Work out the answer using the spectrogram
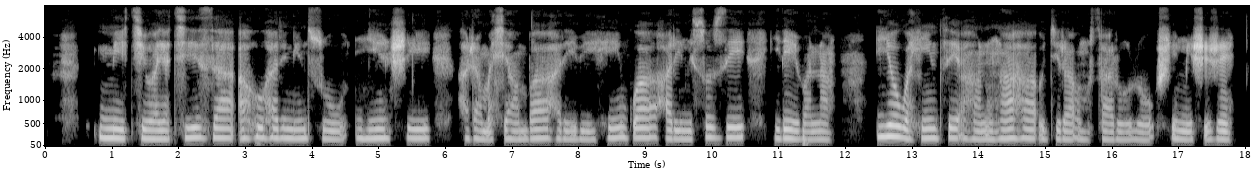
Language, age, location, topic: Kinyarwanda, 50+, Nyagatare, agriculture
